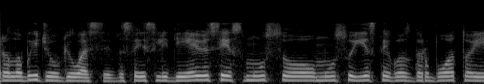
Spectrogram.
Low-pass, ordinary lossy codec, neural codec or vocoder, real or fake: 7.2 kHz; AAC, 32 kbps; none; real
